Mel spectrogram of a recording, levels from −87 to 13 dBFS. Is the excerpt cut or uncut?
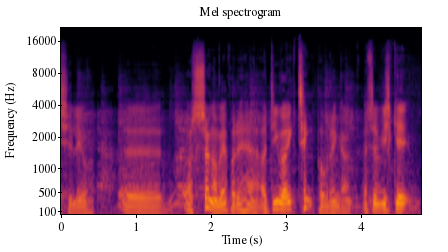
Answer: uncut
